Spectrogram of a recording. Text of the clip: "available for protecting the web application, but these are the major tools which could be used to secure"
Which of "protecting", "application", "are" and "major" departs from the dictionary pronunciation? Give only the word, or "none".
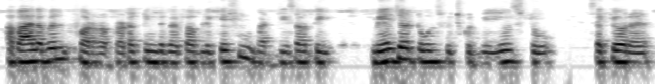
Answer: application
